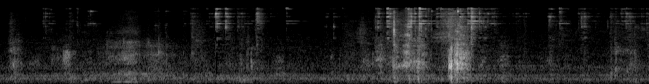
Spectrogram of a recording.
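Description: Two dogs, a blue pit bull and a white-and-black dog, play-wrestling: low growls, snuffles and scuffling, with a louder burst of scuffling about four seconds in.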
